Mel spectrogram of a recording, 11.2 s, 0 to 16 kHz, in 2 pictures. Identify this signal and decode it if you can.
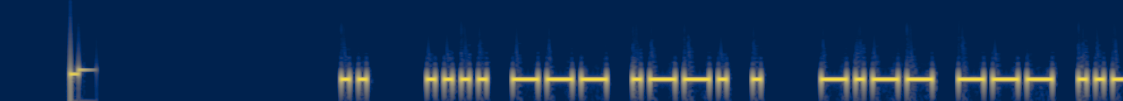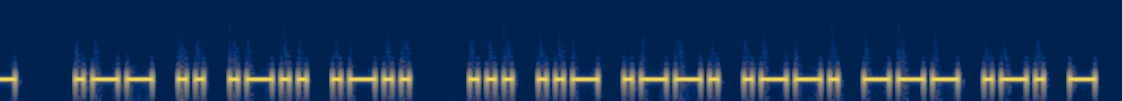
Morse code, heard as a keyed tone, about 28 wpm, 700 Hz. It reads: I HOPE YOU WILL SUPPORT
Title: Sentences from Top 1000 Words - Review Part 5 - 28wpm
